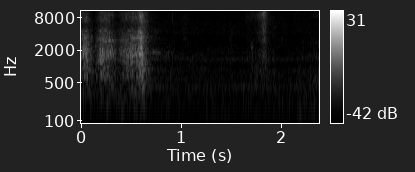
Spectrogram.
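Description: Fret file rasping along a guitar's metal fret wire, rounding a levelled fret's flat top back into a crown: a few short strokes that stop a little over half a second in.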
